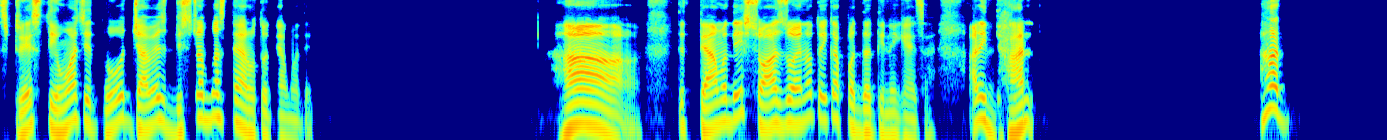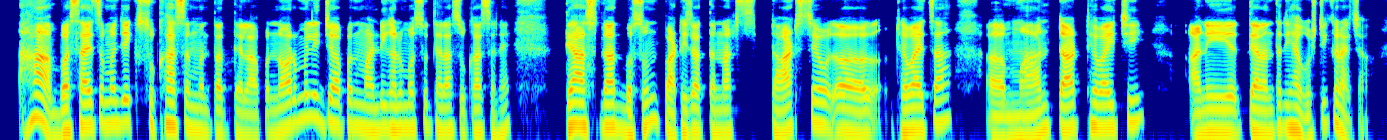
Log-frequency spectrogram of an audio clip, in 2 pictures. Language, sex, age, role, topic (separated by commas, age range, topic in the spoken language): Marathi, male, 30-34, guest, ध्यान सुरू करण्यासाठी सर्वात सोपा आणि प्रभावी उपाय कोणता सुचवाल?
